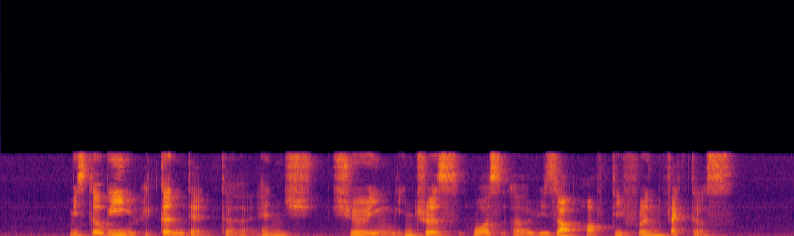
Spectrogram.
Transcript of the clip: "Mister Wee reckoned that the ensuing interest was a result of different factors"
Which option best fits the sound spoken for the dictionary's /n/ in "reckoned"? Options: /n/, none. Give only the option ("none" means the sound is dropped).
/n/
